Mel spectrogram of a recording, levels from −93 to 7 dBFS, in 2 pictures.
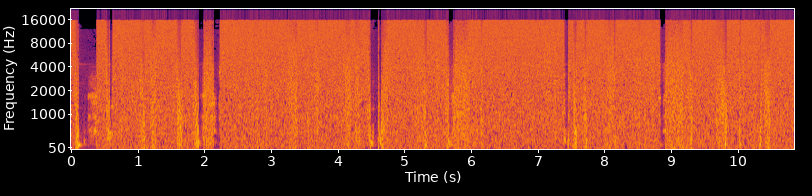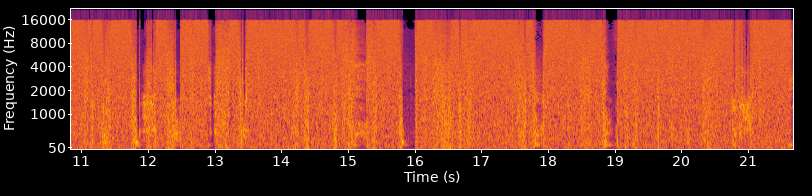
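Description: From start to finish, samples built from the wrong bytes turn the fast-changing low bits into the loudest part of each value, producing loud, harsh broadband noise throughout.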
